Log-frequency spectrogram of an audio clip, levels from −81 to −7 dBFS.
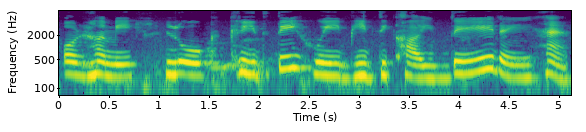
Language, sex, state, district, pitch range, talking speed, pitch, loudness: Hindi, female, Punjab, Fazilka, 195-230 Hz, 115 wpm, 215 Hz, -12 LUFS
